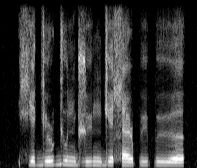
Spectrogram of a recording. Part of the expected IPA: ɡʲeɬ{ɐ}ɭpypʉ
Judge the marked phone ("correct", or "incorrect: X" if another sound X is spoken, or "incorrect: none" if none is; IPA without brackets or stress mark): incorrect: æ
